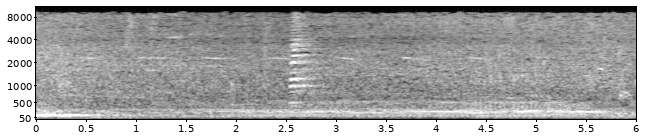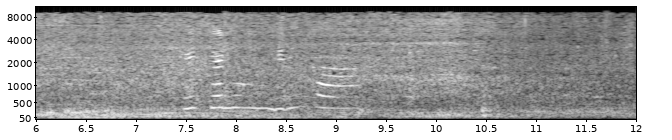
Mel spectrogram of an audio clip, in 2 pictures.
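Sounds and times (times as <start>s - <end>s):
vehicle engine running: 0.0s - 12.0s
car horn toot: 2.5s - 2.9s.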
